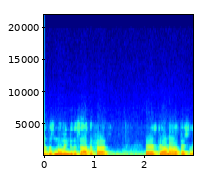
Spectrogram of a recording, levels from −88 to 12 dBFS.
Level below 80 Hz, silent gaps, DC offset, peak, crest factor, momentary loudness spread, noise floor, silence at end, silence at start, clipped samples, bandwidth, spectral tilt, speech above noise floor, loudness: -54 dBFS; none; 0.2%; -4 dBFS; 12 dB; 7 LU; -38 dBFS; 0 s; 0 s; under 0.1%; 7.4 kHz; -9.5 dB/octave; 22 dB; -17 LUFS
